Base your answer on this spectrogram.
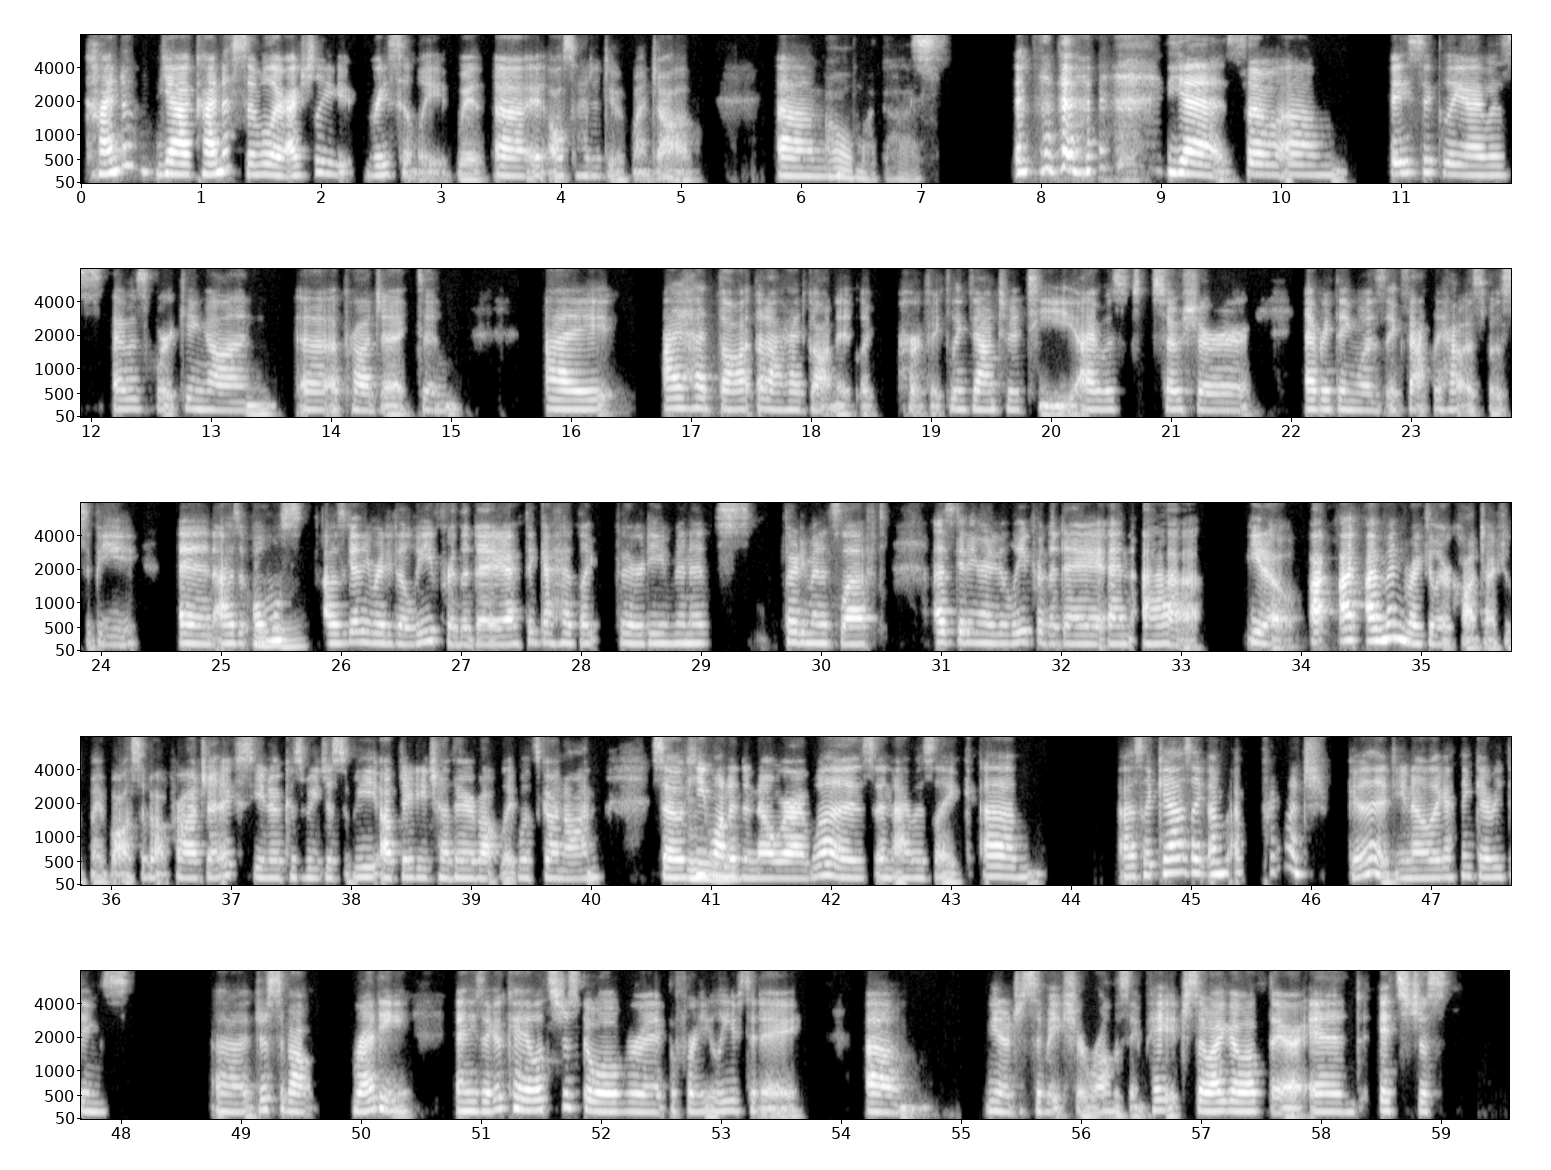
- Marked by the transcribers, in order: chuckle
- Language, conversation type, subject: English, unstructured, What is the hardest part about apologizing when you know you are wrong?
- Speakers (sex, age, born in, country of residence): female, 20-24, United States, United States; female, 45-49, United States, United States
